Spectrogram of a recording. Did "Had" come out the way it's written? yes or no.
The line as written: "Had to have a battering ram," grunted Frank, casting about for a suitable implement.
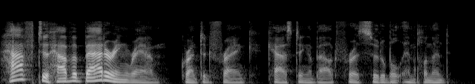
no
